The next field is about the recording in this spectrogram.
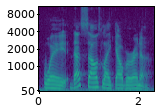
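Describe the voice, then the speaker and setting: A man's voice: medium pitch, measured pace. A man chatting informally as a live streamer, in a hesitant, trailing way. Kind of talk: casual live stream chat.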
